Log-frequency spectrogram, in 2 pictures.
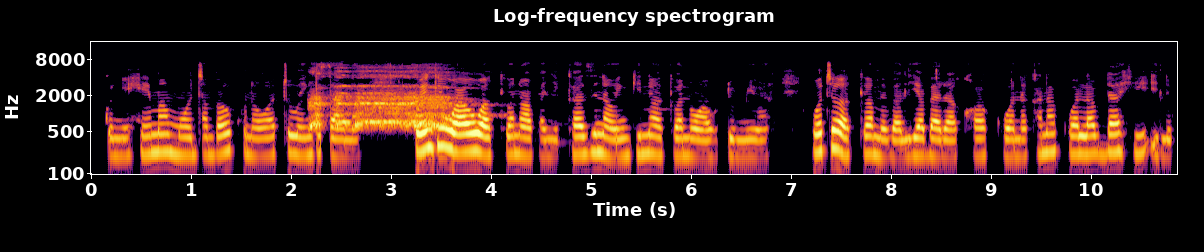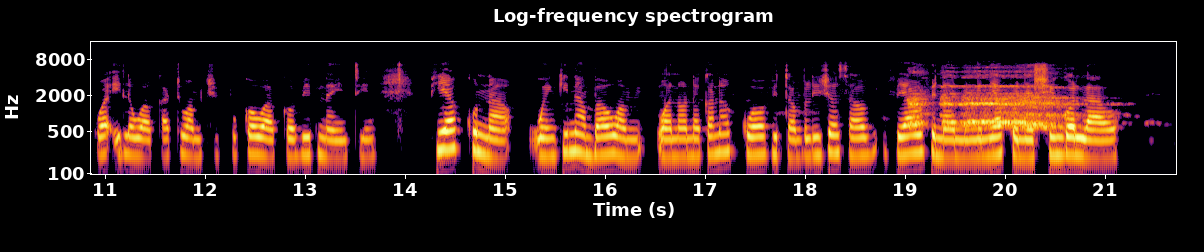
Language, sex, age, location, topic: Swahili, female, 25-35, Nakuru, government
